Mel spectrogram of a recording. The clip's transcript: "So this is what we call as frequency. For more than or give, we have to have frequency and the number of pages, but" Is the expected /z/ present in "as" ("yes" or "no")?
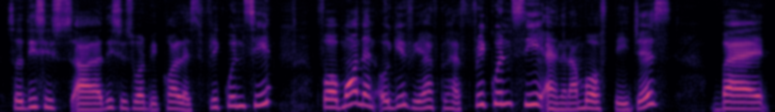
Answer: no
